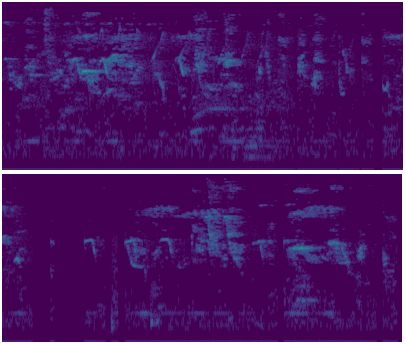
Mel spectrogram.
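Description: Faint birdsong: several small birds chirping and twittering in quick, overlapping high notes, with a brief lull a little past halfway.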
